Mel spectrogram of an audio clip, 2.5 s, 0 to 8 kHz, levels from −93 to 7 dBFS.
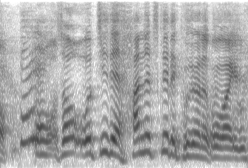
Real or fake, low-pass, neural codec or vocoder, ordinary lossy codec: fake; none; codec, 16 kHz, 1 kbps, FunCodec, trained on LibriTTS, 50 frames a second; none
